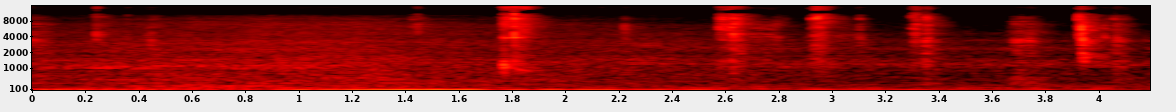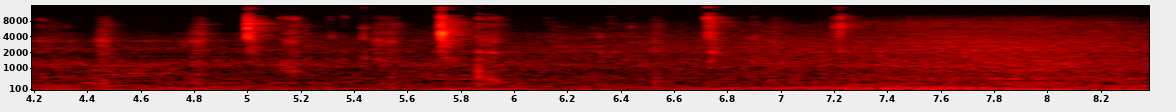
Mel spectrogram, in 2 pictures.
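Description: Close-miked chewing and biting into crisp raw radish, a string of sharp crunching clicks and wet mouth sounds, over a steady low hum.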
